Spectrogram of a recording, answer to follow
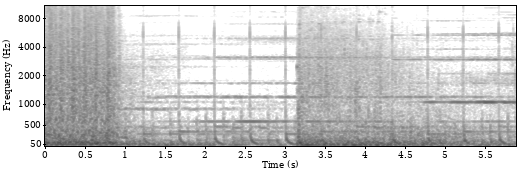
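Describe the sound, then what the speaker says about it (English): A heavy blast in the video game Neural Cloud opens with a loud roar that drops to rumbling, followed by rapid crackling, clanking bursts mixed with mechanical shifting of great walls, sustained and loud. "The explosion blends with the sound of the shifting of the great walls"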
